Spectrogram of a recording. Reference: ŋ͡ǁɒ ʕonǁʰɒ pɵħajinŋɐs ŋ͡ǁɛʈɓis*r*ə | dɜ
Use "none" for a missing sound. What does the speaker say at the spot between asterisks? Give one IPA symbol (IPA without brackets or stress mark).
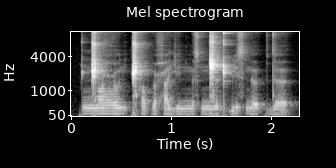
n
